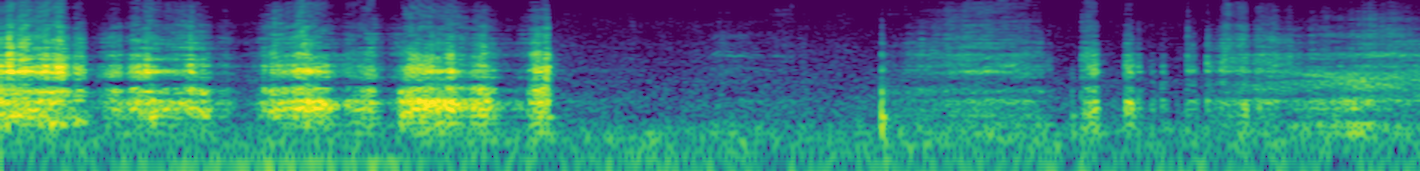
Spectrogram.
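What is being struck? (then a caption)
Cardboard box. A thin white stick with a red tip scrapes and rubs across the top surface of a medium, hollow, plain brown cardboard box. Several loud, dry rasping strokes come in quick bursts for about the first three and a half seconds, then go near-silent apart from a faint tick. Softer, lighter scratching returns toward the end.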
